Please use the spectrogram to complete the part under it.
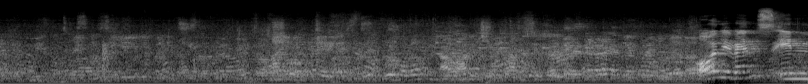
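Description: A crowd of people murmurs and chatters in a large hall.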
